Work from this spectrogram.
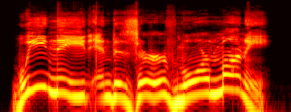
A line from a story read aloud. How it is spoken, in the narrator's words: Elastoman hollered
